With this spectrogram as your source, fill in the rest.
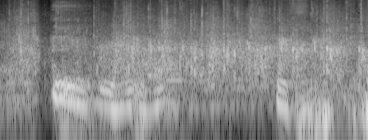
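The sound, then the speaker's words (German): Steady, dense clapping from a group fills the whole stretch at a fairly loud level, while a voice talks over it. “Also, einen Applaus bitte.”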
